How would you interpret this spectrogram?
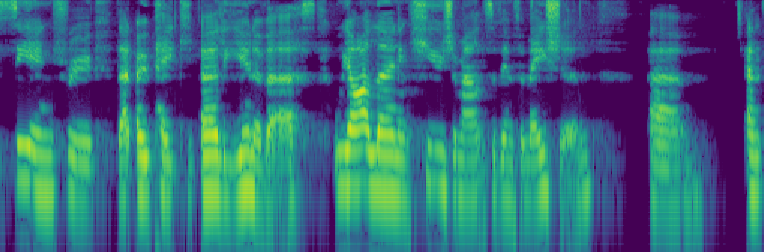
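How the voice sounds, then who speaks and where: A woman's voice: medium pitch, a bit bright, poor audio. A woman speaking as a scientist guest, explaining casually and informally. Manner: informal, sprinkles "like" and "right?".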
